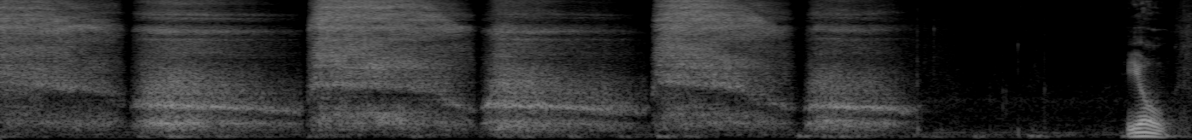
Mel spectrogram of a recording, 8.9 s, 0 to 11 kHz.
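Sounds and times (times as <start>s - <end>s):
deep forceful circular breathing: 0.0s - 7.0s
speech: 8.4s - 8.9s.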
